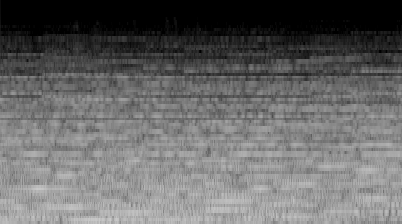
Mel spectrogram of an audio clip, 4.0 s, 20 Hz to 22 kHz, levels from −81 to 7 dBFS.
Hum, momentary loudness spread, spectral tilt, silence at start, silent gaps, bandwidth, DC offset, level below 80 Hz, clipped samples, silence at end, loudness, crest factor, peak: none; 2 LU; -5.5 dB/octave; 0 s; none; 12 kHz; under 0.1%; -26 dBFS; under 0.1%; 0 s; -13 LUFS; 12 dB; -2 dBFS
